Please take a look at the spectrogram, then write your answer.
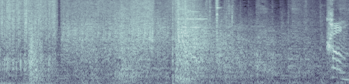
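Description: Dense, continuous gunfire and artillery booms from the samurai action game Sengoku Basara Samurai Heroes, a loud fusillade with a heavier blast about midway and more shots near the end.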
